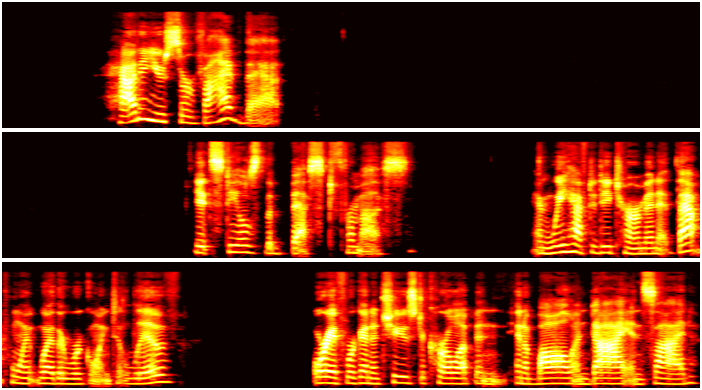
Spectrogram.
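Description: An older woman talks calmly over an online call, with pauses.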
